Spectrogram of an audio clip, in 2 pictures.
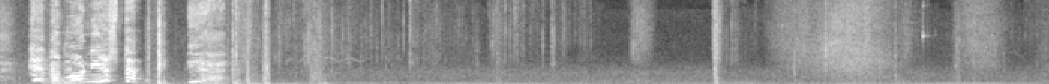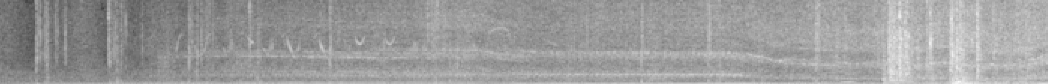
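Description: Footsteps scuff on pavement.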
